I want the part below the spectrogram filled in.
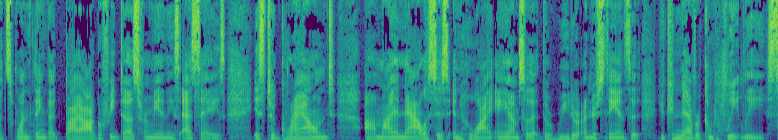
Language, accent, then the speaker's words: English; the South, United States; also born or lived in California / Boston / New York / Chicago; But I was raised in the South by deep Southerners, and I very much am a child of the South.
